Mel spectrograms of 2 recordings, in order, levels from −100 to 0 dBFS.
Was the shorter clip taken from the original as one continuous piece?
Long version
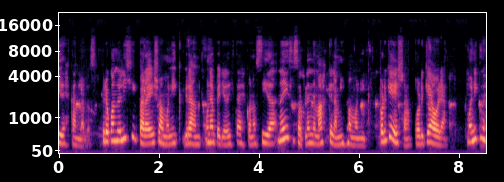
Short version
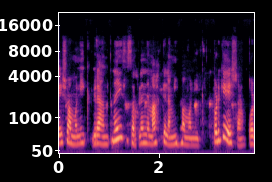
no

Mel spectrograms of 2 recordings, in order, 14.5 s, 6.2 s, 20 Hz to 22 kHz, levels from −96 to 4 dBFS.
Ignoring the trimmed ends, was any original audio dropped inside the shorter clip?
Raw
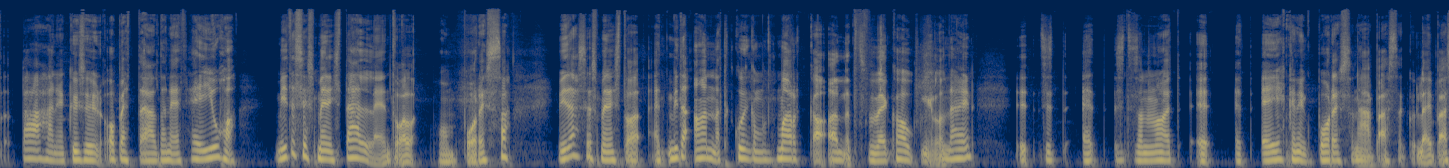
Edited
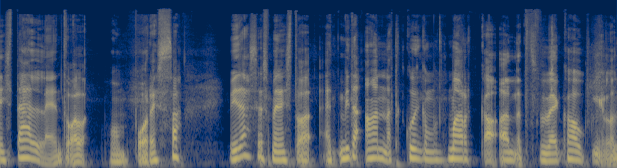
no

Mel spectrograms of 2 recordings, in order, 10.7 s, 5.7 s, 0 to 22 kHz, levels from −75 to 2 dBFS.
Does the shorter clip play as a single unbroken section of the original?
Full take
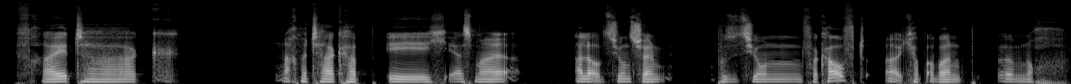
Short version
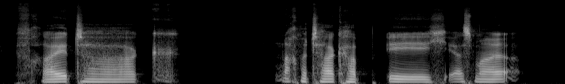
yes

